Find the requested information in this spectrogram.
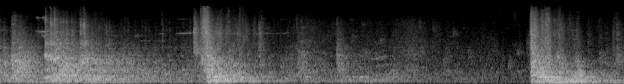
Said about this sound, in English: The fishing vessel Sea Hound docks at the Chatham Fish Pier on Cape Cod, Massachusetts, to unload her catch as a huge steel bucket swings down onto her deck.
